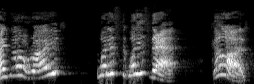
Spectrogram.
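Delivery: very high whiny moan. Mocking female friends complaining together at a wine bar: imitating women whining.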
